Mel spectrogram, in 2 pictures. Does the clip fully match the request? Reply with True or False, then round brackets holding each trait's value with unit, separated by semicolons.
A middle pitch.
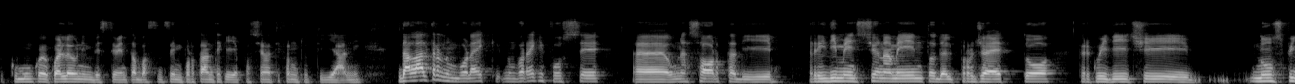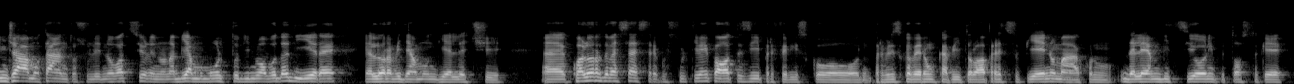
False (125 Hz)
